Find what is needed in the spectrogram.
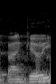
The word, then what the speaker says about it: Bangui: So question one, my pronunciation might not be quite right. Bangui? – Yeah, B-A-N-G-U-I. I would say Bangui.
